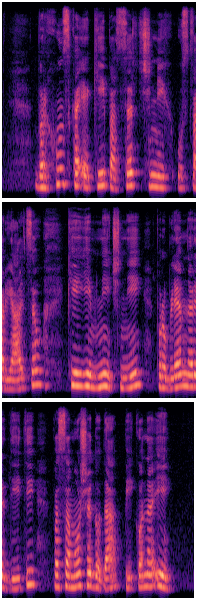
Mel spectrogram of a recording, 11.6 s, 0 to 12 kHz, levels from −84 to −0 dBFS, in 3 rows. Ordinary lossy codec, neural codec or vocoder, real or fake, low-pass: none; none; real; 10.8 kHz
